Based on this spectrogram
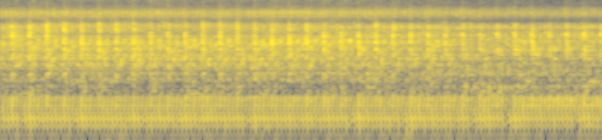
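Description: A sharp, regular tapping of about three knocks a second rides over the idle and stays steady throughout; an idle knock of unknown origin.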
